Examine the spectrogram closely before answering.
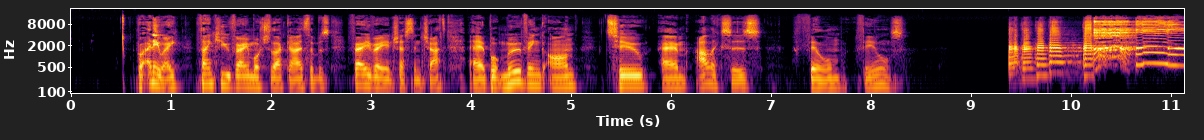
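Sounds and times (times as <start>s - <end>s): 
speech: 0.7s - 8.4s, 9.4s - 9.8s
squeaky rubber chicken squawking: 10.1s - 11.1s.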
